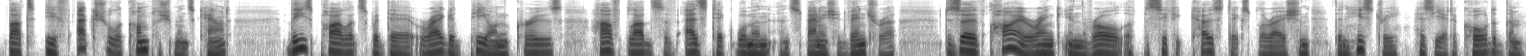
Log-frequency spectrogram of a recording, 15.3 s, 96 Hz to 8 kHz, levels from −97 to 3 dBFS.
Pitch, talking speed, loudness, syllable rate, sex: 115 Hz, 140 wpm, -24 LUFS, 4.7 syllables/s, male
